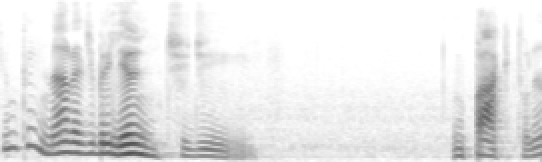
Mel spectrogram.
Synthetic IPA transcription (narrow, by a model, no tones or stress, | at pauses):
kɪnɐ̃w̃t̪ẽj̃nad̪ɐd͡ʒɪbɾiʎɐ̃nt͡ʃɪd͡ʒɪ | ĩpakt̪ʊnɛ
